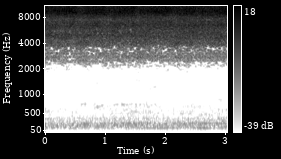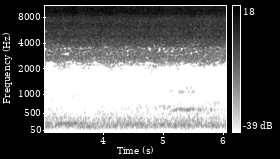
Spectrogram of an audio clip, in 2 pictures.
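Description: Steady high-pitched hiss over a faint low rumble, unchanging throughout.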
